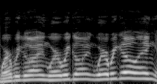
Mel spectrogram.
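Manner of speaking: insistent, repeated, high rising yell. In character, still yelling over the comm as Dia enters the cockpit. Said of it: "I'm still yelling".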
